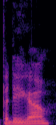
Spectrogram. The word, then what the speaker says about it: Pedigo: was like adamant that your name was Padigo to people like when we first were working together? Have I ever told you that? No. I probably would. That's how my last name is pronounced so it's understandable.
